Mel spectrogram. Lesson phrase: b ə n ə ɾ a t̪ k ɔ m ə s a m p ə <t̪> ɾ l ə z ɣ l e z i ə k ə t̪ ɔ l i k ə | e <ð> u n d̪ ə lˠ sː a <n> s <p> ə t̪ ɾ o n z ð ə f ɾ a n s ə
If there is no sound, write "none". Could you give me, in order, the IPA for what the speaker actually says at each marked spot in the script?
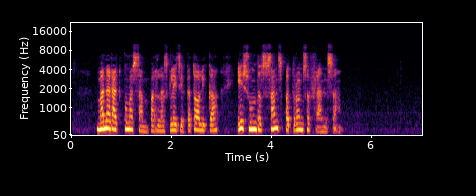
none, z, n, p

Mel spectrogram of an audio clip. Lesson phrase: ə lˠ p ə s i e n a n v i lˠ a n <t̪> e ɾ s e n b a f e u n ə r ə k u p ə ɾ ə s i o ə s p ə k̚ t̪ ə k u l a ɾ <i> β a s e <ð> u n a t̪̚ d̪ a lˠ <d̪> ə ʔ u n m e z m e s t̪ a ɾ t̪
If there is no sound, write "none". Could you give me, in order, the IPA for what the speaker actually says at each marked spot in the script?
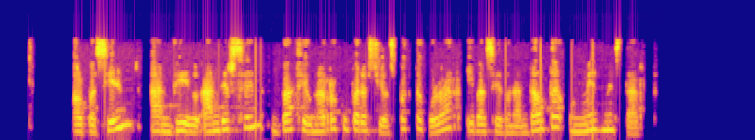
d̪, i, ð, t̪

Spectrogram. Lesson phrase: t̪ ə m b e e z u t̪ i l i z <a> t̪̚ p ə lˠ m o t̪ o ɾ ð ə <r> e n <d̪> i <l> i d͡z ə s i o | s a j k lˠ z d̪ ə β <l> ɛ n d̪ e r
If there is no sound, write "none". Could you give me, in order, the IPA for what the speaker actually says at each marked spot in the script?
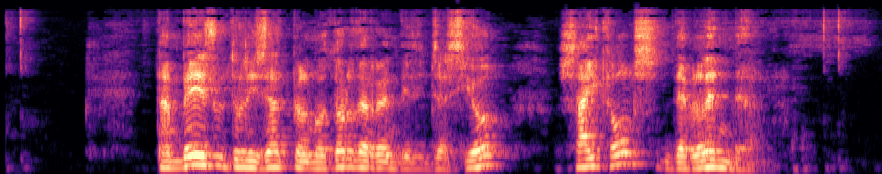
a, r, d̪, l, l

